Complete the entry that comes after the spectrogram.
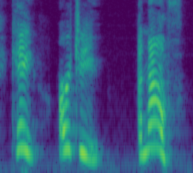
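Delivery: mock scolding, pitch up; exasperated. Real, not acted. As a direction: tell Archie off, done with him. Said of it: "exasperated aside to character".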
